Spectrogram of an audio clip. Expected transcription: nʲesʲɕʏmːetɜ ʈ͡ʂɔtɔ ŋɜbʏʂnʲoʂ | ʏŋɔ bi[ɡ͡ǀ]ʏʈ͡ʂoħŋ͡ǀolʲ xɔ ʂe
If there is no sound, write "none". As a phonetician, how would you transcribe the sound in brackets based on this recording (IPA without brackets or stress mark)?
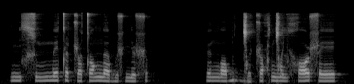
ɡ͡ǀ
